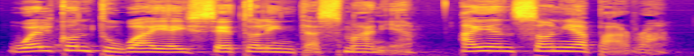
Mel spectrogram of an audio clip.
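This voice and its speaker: A woman's voice: medium pitch, brisk, music in the background. A woman hosting and interviewing on a community radio programme.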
